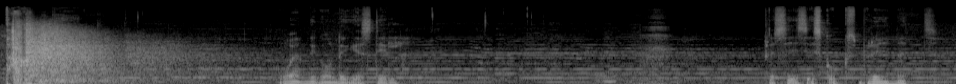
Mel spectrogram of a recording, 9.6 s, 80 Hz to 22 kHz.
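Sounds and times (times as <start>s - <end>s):
gunshot fired at night echoing across open ground: 0.0s - 2.3s
speech: 2.8s - 4.2s, 7.7s - 9.5s.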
